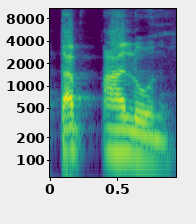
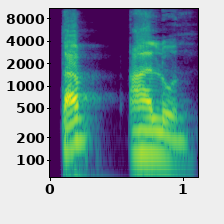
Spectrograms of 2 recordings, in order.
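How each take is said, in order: First: The middle consonant sounds like a b. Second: The same.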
